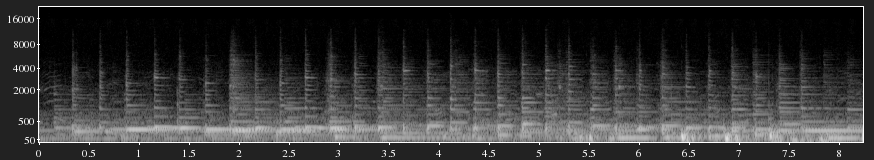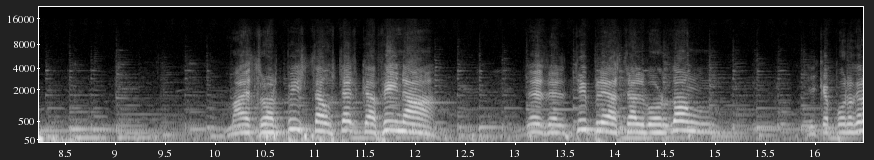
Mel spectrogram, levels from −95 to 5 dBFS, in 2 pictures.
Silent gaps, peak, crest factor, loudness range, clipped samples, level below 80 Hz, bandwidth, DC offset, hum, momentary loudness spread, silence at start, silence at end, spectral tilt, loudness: none; -2 dBFS; 18 dB; 12 LU; under 0.1%; -32 dBFS; 7 kHz; under 0.1%; none; 18 LU; 0 s; 0 s; -9 dB/octave; -20 LUFS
